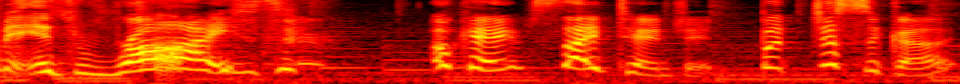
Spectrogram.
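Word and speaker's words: Rhys: Gosh dang it, Keki, his name is Rise! Okay, side tangent. But Jessica, if you are for some reason watching this by some miracle, why is it pronounced Rise when it is so clearly spelt Reese?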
